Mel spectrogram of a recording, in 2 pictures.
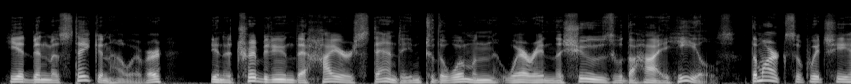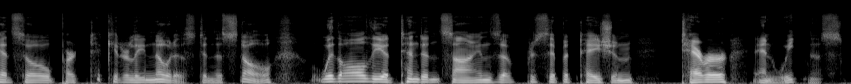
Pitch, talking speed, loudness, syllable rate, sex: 105 Hz, 150 wpm, -21 LUFS, 4.4 syllables/s, male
